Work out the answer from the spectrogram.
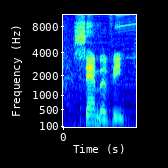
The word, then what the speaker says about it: Samavi: Donating again to say it's pronounced like Sam with an E and a V. Samavi.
